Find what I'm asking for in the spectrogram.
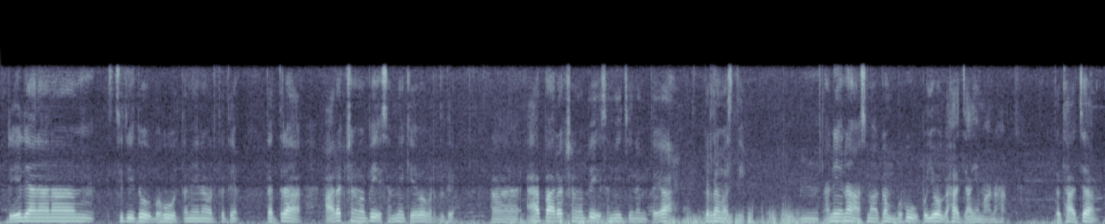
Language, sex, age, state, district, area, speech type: Sanskrit, male, 18-30, Karnataka, Haveri, rural, spontaneous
